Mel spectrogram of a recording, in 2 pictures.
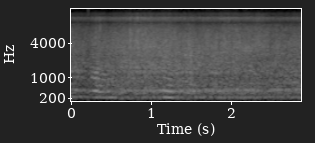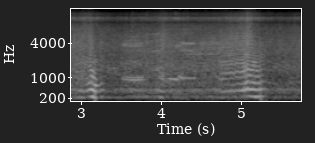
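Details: Honey bee colony buzzing in a managed apiary during a beekeeper's hive inspection: a steady, low droning hum with an even overtone above it, broken by a few brief louder passes of single bees near the recorder.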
